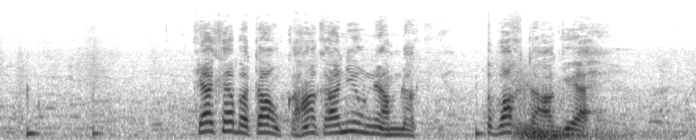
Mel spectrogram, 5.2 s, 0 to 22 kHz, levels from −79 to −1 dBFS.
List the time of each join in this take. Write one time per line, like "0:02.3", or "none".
0:03.7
